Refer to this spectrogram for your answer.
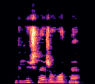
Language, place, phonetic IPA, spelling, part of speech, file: Russian, Saint Petersburg, [ˈv⁽ʲ⁾jʉt͡ɕnəjə ʐɨˈvotnəjə], вьючное животное, noun, LL-Q7737 (rus)-вьючное животное.wav
- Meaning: beast of burden, pack animal (animal that carries or pulls heavy loads)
